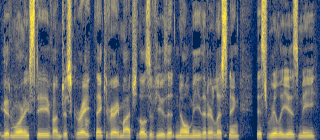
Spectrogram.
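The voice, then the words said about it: Voice sounds unusually different. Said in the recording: “My allergies kicked in a couple of days ago, so my voice has gone completely different”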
